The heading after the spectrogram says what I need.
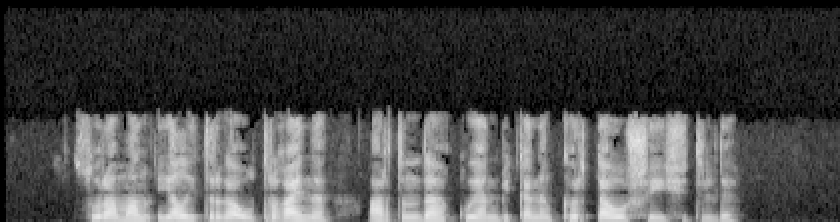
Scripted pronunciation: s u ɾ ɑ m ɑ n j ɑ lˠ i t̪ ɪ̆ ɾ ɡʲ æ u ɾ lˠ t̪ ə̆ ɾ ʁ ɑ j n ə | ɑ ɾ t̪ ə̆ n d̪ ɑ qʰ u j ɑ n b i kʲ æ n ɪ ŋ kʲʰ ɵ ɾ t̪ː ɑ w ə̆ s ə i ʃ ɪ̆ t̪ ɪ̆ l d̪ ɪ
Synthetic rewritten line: s u ɾ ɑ m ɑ n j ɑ lˠ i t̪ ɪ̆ ɾ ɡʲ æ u lˠ t̪ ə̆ ɾ ʁ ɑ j n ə | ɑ ɾ t̪ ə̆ n d̪ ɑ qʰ u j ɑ n b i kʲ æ n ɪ ŋ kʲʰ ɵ ɾ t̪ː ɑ w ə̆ ʃ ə i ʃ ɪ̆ t̪ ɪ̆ l d̪ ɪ

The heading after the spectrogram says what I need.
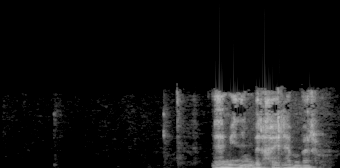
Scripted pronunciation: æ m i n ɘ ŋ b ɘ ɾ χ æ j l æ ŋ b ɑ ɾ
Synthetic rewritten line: æ m i n ɘ ŋ b ɘ ɾ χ æ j l æ m b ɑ ɾ

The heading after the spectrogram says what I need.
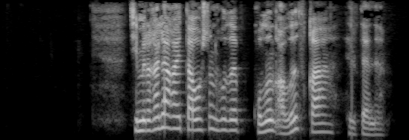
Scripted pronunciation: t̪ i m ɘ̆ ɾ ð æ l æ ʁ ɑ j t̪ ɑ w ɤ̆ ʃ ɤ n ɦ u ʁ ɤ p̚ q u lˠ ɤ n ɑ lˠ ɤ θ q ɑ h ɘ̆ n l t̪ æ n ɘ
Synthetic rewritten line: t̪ i m ɘ̆ ɾ ʁ æ l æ ʁ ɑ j t̪ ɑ w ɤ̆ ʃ ɤ n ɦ u ð ɤ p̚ q u lˠ ɤ n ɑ lˠ ɤ θ q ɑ h ɘ̆ l t̪ æ n ɘ

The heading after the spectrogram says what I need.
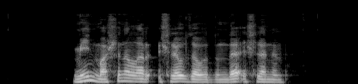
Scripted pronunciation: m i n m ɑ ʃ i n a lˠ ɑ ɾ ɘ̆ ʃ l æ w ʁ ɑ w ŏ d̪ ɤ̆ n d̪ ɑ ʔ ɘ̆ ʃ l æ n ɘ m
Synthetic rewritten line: m i n m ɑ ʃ i n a lˠ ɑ ɾ ɘ̆ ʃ l æ w z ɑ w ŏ d̪ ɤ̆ n d̪ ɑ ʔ ɘ̆ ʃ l æ n ɘ m

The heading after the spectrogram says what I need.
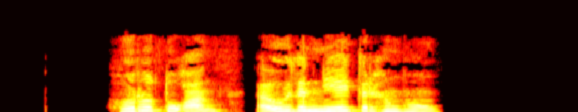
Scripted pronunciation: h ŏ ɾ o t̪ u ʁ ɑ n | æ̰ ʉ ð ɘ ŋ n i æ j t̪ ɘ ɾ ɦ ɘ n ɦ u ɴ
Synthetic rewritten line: h ŏ ɾ o t̪ u ʁ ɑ n | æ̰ ʉ ð ɘ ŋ n i æ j t̪ ɘ ɾ ɦ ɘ ŋ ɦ u ɴ

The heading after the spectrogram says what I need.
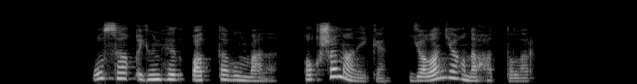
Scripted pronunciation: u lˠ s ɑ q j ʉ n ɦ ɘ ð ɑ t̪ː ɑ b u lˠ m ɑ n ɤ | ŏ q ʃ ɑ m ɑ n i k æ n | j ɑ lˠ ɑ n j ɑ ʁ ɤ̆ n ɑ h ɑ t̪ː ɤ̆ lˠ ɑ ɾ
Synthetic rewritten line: u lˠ s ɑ q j ʉ n ɦ ɘ ð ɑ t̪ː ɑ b u lˠ m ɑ n ɤ | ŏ q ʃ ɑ m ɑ n i k æ n | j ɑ lˠ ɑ n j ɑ ʁ ɤ̆ n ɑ h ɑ t̪ː ɤ̆ lˠ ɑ ɾ

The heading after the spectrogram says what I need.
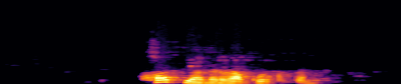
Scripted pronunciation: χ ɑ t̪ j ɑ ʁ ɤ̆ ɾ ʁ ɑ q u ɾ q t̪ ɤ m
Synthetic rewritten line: χ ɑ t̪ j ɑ ð ɤ̆ ɾ ʁ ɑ q u ɾ q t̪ ɤ m

